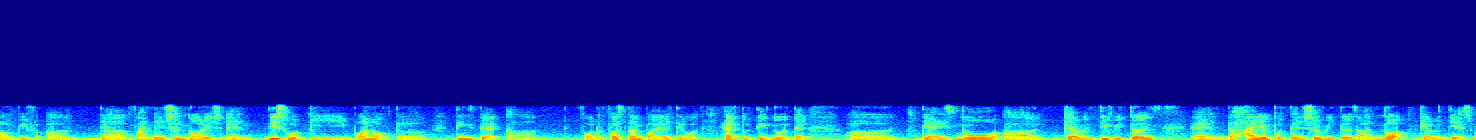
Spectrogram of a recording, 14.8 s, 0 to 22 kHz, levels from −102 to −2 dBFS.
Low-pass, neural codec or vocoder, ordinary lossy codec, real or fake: 5.4 kHz; none; none; real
